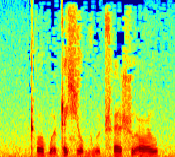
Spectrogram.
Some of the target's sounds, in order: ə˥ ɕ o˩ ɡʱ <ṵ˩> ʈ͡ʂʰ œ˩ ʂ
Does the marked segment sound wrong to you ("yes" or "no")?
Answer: no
